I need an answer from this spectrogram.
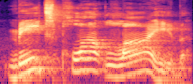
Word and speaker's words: matplotlib: This should be pronounced mateplot, right? Mateplot. And of course, this is library. So it's not matplotlib, it's actually mateplotlib. I had a friend get so mad at me for pronouncing it mateplotlib.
